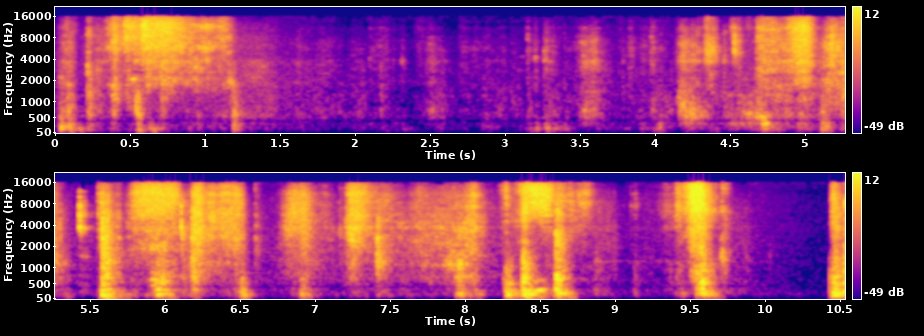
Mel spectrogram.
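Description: Cardboard scraping and rustling as an outer freight carton is slid off a heavy inner cardboard box. There is a hiss of sliding cardboard at first, a short pause, then an irregular run of scuffs and bumps as the box is shifted and lifted.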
